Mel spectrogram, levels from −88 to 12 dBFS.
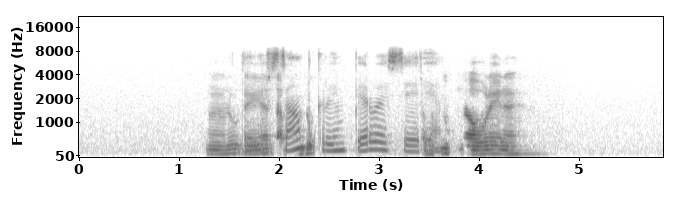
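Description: From 1.96 to 2.48 s, and again from 3.39 to 3.94 s, the speech drops sharply, by something like 20 dB at its deepest, for roughly half a second each time. That's speech suppressed in double talk, most likely. When both ends talked at once, the echo canceller probably couldn't tell this talker apart from the returning loudspeaker echo, so it pulled the level down on everything and left these two dips.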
